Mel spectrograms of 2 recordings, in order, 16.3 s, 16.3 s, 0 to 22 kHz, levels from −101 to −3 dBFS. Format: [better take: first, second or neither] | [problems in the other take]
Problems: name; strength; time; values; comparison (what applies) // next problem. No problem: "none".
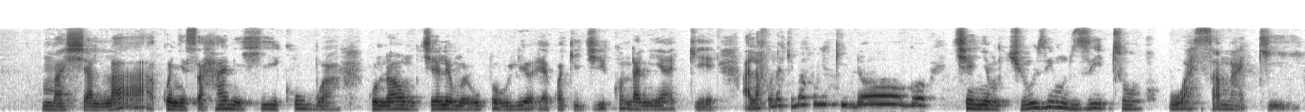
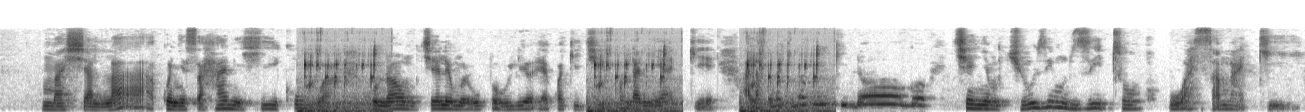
first | background sound (Trickle, dribble / Water tap, faucet); 1 dB above the speech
